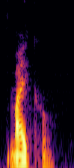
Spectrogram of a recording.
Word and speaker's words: Miku: How would you say this? M-I-K-U. – Miku? – Miku. Mikey. – No, it's Miku.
